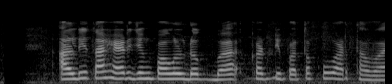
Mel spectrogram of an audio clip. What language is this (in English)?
Sundanese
